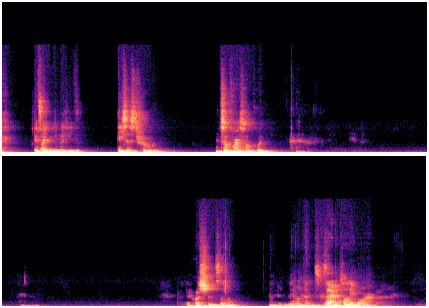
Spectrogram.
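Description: A man speaks into a microphone in phrases, with pauses between them.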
